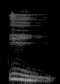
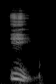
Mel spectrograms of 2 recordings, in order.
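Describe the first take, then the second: First: The vowel is stretched out long. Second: The vowel is short and sharp. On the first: "because it's having macron, so you have to stretch it" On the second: "This is the short vowel"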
